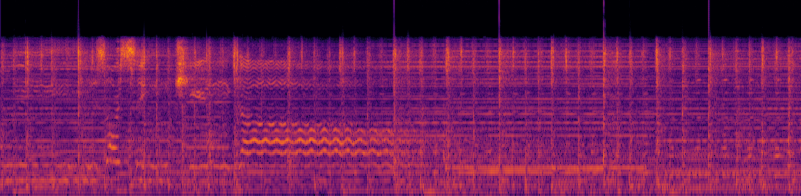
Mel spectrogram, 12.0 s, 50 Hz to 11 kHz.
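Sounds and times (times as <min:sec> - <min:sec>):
drums: 0:00.0 - 0:12.0
plucked guitar: 0:00.0 - 0:12.0.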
